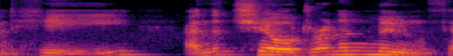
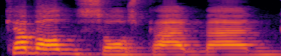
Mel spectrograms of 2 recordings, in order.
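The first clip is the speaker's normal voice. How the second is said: raised, loud summons; calling; 5 semitones higher, 8 dB louder than usual. A narrator's reading. Joe calls Saucepan Man away from cats, loudly. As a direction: call over to someone distracted. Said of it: "called Joe".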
